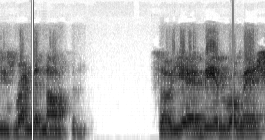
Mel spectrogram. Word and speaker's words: Ranganathan: A lot of people on TV say Ranganathan. His family are from Sri Lanka, and the correct pronunciation is Ranganathan.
